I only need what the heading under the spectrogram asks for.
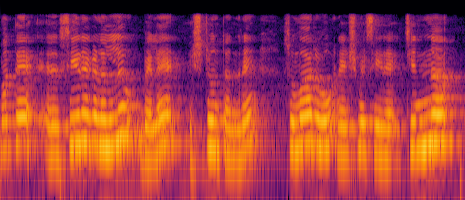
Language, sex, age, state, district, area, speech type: Kannada, female, 60+, Karnataka, Mandya, rural, spontaneous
